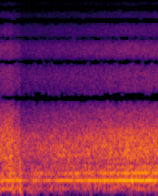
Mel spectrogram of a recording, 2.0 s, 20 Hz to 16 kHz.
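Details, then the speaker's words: Montgomery Ward Signature 20" 3-speed box fan, believed Hunter-made, WD40 on dry bearings, on high: steady rushing whoosh over faint hum, no rattles; runs normally but loud, airflow weaker than expected, likely impeded by plastic guards. "Still not a super air mover on high. Given how great it was on low, I expected a little more. I rarely use a box fan on high because of the noise, but probably the plastic guards that are impeding it."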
